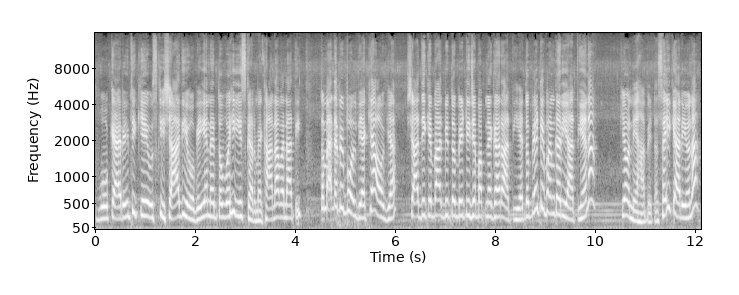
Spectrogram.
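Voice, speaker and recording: Woman playing a middle-aged mother-in-law, bossy, scolding, fairly high voice. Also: animated, moderate pace, fairly bright tone. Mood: sweet-talking.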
